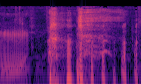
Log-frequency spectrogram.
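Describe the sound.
A fart sound effect: a sustained buzzy tone, then a quick series of short, blurting bursts with no voices.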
